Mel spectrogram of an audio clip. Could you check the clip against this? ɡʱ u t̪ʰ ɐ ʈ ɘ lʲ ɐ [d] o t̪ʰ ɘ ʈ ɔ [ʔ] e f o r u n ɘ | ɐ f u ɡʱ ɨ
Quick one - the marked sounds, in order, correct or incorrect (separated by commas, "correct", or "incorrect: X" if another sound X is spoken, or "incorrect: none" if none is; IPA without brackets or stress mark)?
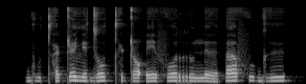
correct, correct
